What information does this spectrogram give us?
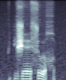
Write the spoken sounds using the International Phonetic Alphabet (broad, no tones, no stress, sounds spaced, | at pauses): pʲ ʊ ʒ ɛː s ʊ χ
